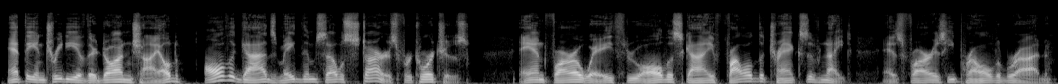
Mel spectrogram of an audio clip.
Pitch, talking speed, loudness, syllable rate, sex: 100 Hz, 180 wpm, -19 LUFS, 4.6 syllables/s, male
